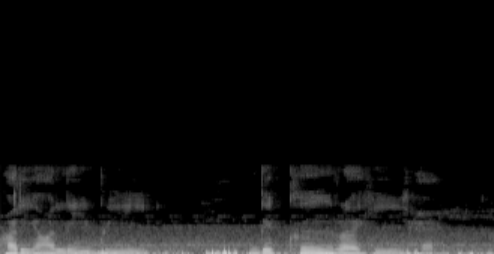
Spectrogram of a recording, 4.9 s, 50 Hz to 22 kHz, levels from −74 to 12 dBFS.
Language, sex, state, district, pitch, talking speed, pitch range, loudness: Hindi, female, Madhya Pradesh, Umaria, 155 Hz, 60 wpm, 145-170 Hz, -17 LUFS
